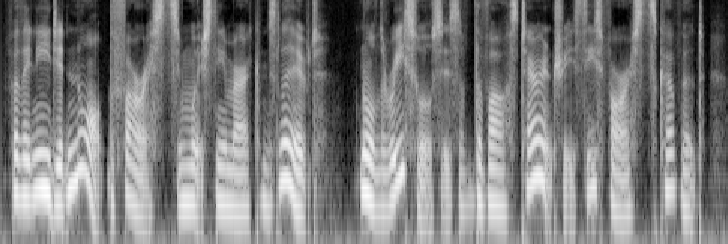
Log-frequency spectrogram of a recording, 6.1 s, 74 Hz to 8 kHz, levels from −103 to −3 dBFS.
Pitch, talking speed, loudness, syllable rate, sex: 180 Hz, 210 wpm, -18 LUFS, 6.5 syllables/s, female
